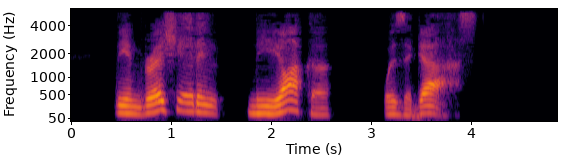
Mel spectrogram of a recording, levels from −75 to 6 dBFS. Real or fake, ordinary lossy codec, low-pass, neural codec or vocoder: fake; MP3, 24 kbps; 5.4 kHz; codec, 16 kHz, 0.5 kbps, X-Codec, HuBERT features, trained on general audio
